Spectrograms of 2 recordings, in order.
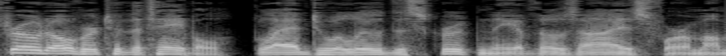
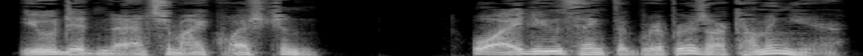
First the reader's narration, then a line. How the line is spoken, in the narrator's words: Her voice lowered into a deeper, harsher rasp, bordering on anger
